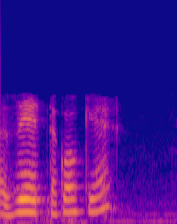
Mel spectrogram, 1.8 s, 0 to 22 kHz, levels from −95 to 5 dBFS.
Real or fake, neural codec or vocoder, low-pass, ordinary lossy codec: fake; codec, 16 kHz, 16 kbps, FreqCodec, larger model; 7.2 kHz; AAC, 16 kbps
